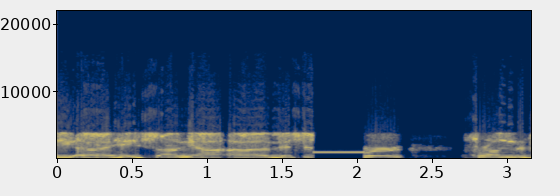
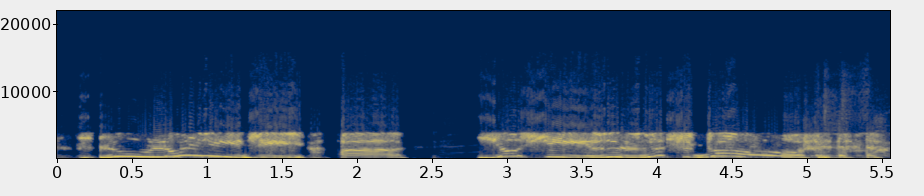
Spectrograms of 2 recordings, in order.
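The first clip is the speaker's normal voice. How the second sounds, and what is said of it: Cartoonish Mario character voice. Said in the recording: “I said I was good at doing the Mario voice ... pretty good, right?”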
